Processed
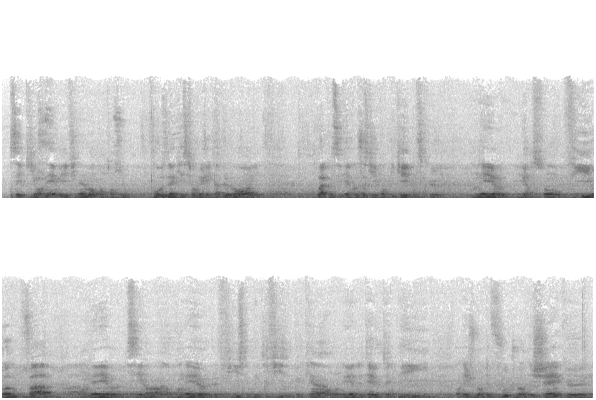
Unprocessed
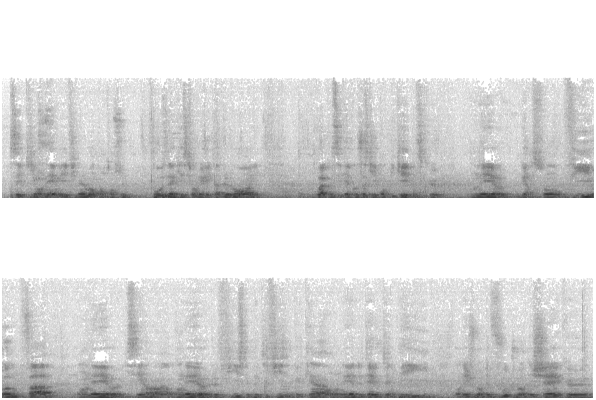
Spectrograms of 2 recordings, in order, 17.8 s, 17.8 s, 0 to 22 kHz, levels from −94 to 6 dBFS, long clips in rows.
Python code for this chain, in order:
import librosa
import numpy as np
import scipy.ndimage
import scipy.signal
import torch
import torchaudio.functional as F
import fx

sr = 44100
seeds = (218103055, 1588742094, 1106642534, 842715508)

y = fx.wow_flutter(x, sr, seeds[0], rate_hz=2.1, depth_cents=31.0)
y = fx.echo_diffused(y, sr, ms=543, feedback_pct=71, wet_db=-15)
